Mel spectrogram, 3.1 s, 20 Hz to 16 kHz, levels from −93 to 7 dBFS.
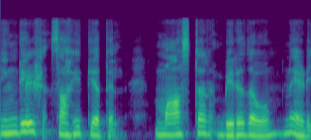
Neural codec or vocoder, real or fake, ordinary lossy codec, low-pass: vocoder, 22.05 kHz, 80 mel bands, WaveNeXt; fake; none; 9.9 kHz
